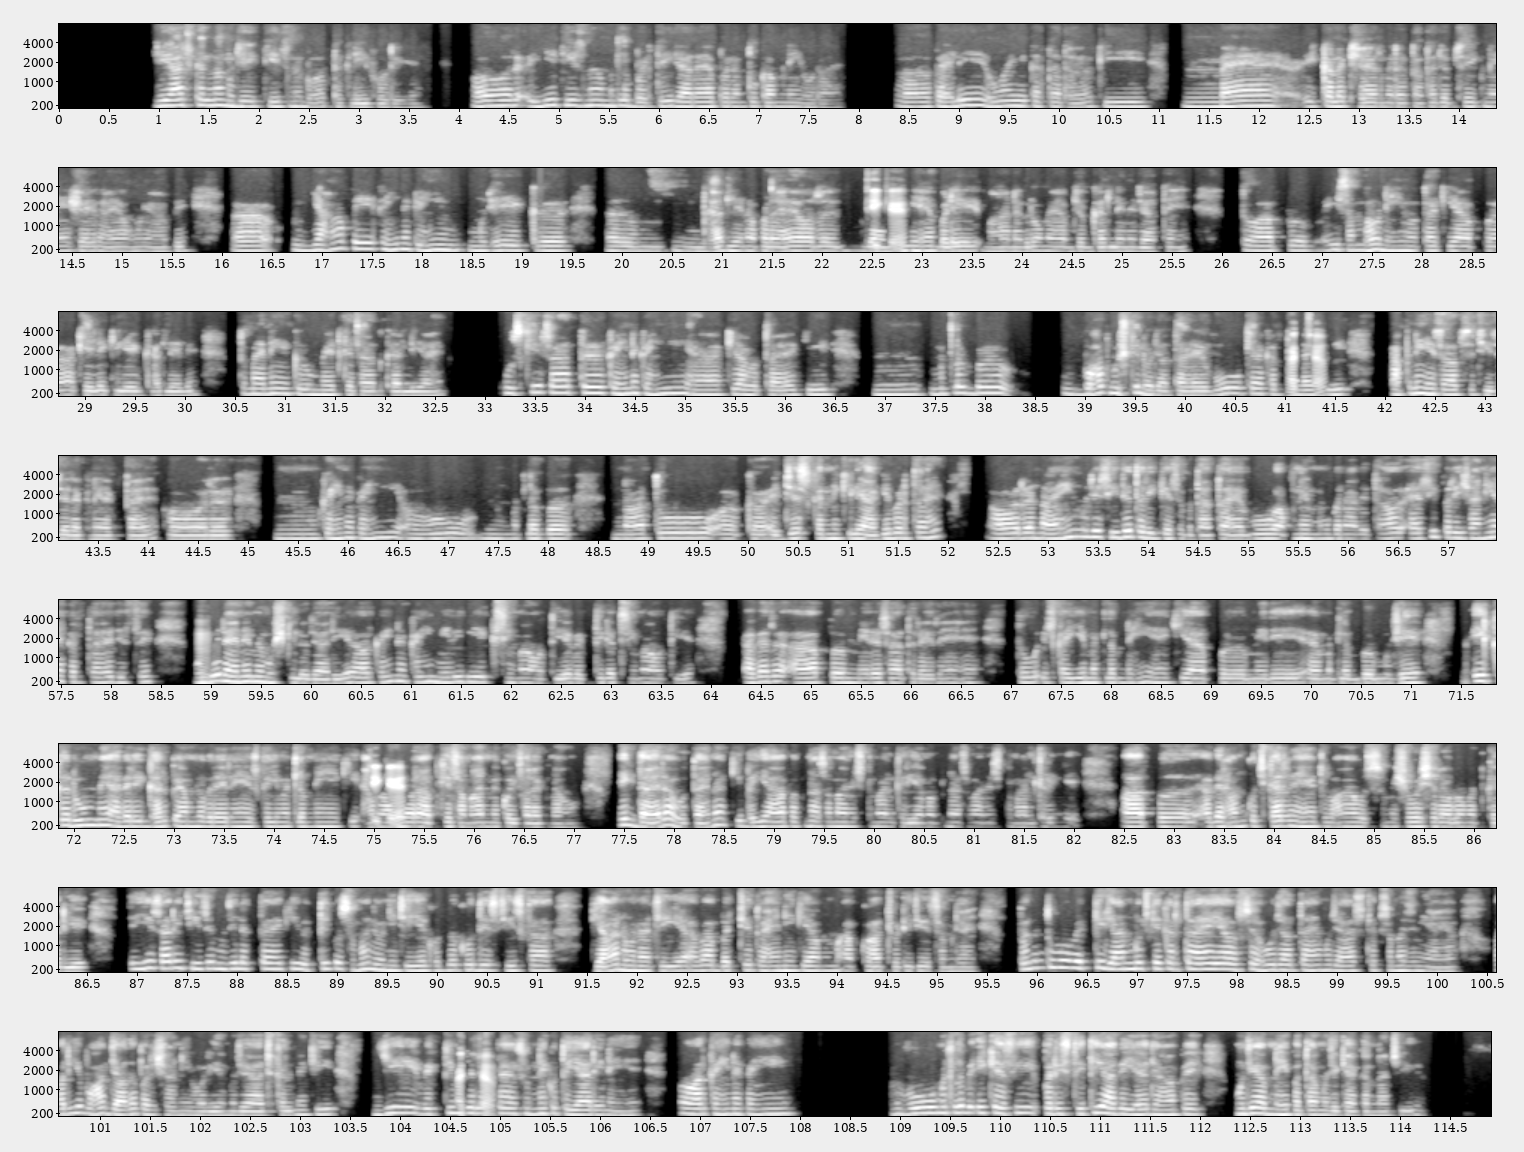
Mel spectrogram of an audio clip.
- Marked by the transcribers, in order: in English: "रूममेट"; in English: "एडजस्ट"; in English: "रूम"
- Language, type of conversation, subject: Hindi, advice, नए रिश्ते में बिना दूरी बनाए मैं अपनी सीमाएँ कैसे स्पष्ट करूँ?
